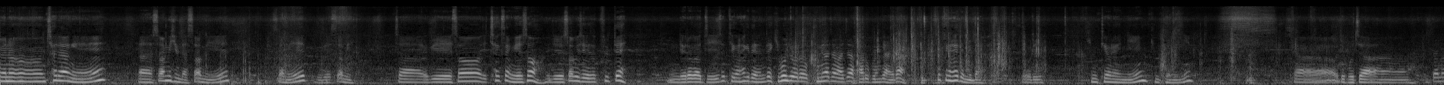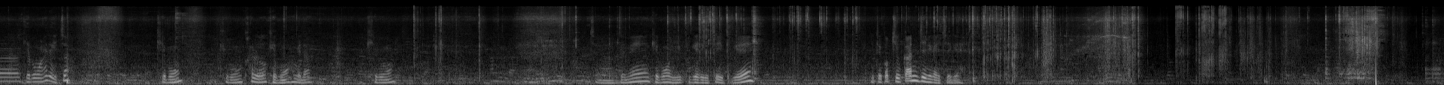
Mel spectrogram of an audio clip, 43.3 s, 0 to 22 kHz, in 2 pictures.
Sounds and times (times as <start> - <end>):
Speech: 0.0 - 18.1, 19.2 - 33.3, 34.7 - 36.3.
